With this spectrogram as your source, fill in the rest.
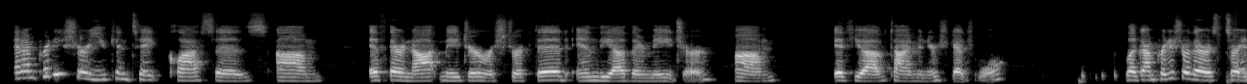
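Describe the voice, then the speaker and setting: A woman talks at a fairly slow pace against a quiet background. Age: 20s. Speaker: undergraduate mining engineering student; panelist. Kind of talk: Q&A panel at a virtual open house. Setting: video call. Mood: casual, slightly unsure. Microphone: video call.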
